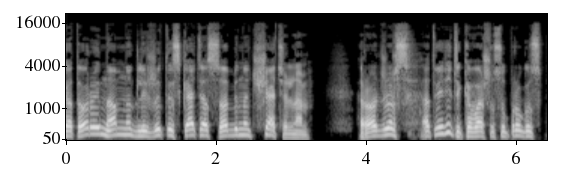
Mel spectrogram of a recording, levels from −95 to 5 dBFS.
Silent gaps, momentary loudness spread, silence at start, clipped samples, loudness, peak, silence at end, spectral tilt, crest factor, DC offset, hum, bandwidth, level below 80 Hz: 3.30-3.42 s; 5 LU; 0 s; under 0.1%; -15 LUFS; 0 dBFS; 0.1 s; -4 dB/octave; 16 dB; under 0.1%; none; 16 kHz; -60 dBFS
